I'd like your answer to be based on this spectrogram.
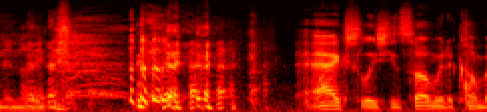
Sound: everyone laughing

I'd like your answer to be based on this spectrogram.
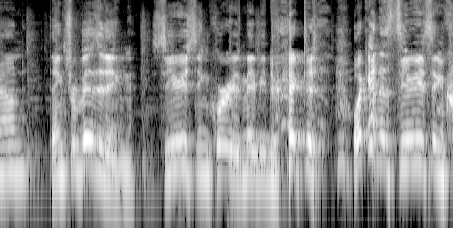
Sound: laughs

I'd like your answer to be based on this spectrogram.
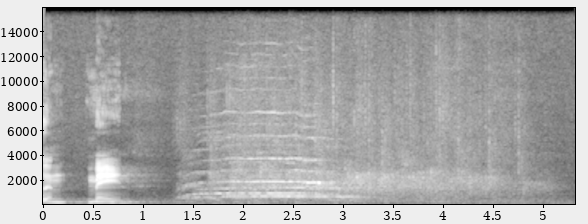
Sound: applauding and cheering

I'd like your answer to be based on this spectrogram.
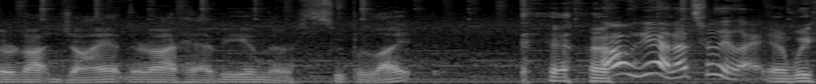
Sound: laughs

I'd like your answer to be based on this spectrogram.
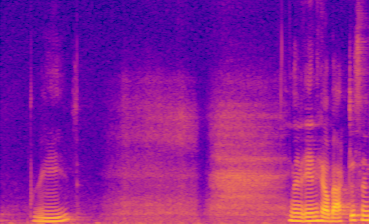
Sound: deep breath

